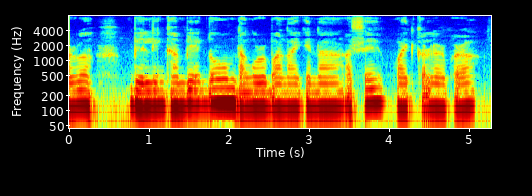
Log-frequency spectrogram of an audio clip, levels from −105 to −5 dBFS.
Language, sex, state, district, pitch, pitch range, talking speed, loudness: Nagamese, male, Nagaland, Kohima, 120 Hz, 115-125 Hz, 135 wpm, -13 LUFS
